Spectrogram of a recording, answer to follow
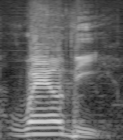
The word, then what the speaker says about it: wealthy: All right, then one of you pronounce the word as wealthy. I think it is the chief speaker from Kings and Queen. That word is wealthy, not wealthy. Okay, it is voiceless, dental fricative.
